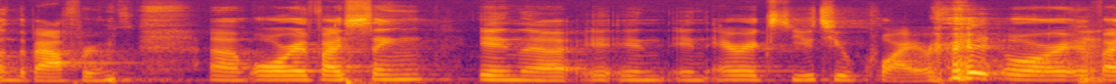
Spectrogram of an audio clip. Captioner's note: chuckles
